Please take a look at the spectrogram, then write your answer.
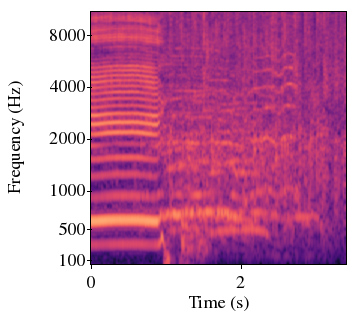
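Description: A loud, steady held note cuts off after about a second into a burst of audience cheering and clapping for a guest, with whoops over a noisy crowd roar that slowly fades.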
